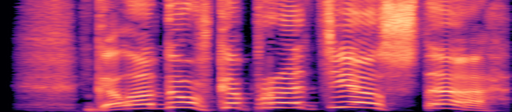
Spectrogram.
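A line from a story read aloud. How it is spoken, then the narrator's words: Yelled. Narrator (Russian): завопил он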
